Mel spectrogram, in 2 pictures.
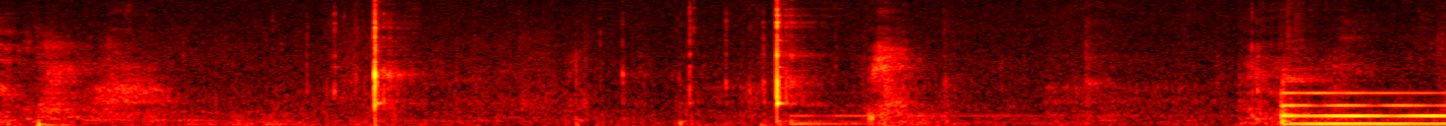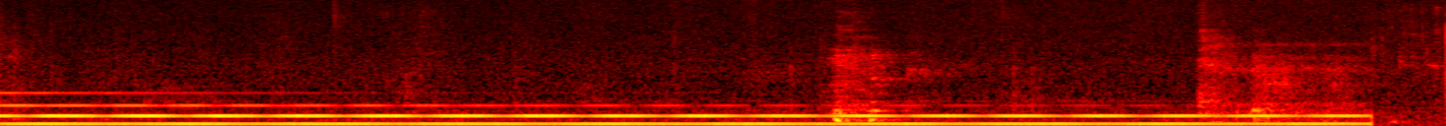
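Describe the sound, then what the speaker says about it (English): A Buddhist mindfulness bell is struck once and rings out loud and sustained with a steady humming tone and overtones that linger for about ten seconds, after a stretch of faint room noise with a few small taps. "let's listen to one sound of the bell"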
